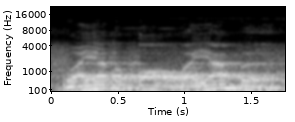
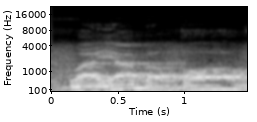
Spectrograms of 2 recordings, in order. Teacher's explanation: bahnya pantulin kolkolah ya. Kolkolah subro, pantulannya setengah.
